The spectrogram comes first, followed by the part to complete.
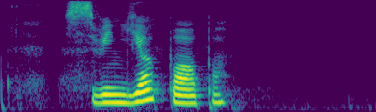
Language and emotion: Russian, neutral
